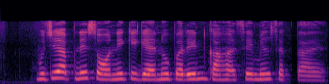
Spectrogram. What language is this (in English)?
Hindi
